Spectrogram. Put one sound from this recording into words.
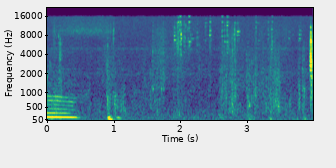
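A horse's hooves thud on dirt.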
